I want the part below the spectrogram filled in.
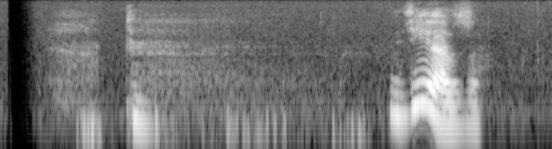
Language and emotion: Russian, neutral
